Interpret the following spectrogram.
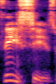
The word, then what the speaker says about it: theses: One of my theses is that theses with the TH, I mind you, will remind you to remember that that's how I pronounce it.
